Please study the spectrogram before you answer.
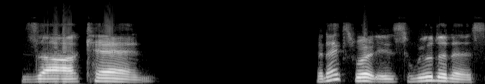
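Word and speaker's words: זקן: In Hebrew, is pronounced as zaken, zaken.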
